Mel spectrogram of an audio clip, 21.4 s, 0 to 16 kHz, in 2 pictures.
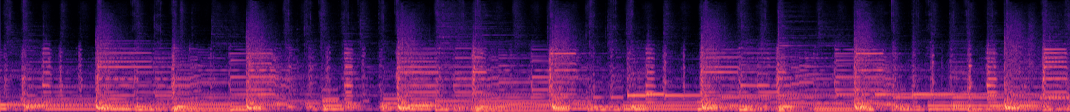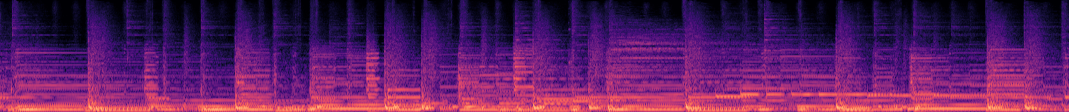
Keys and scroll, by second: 17.8 d.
